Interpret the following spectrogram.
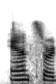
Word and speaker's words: answer: Answer does, even though there's a W in the spelling, Answer. we actually do not pronounce the W right here.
